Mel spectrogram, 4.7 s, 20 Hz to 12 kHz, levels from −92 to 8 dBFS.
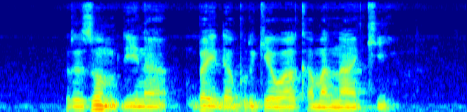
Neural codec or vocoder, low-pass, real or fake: none; 10.8 kHz; real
